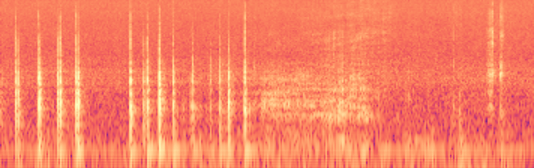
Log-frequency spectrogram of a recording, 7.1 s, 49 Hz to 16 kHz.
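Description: Fingertips tap and knock along the top edge and sides of the lid of a closed, hollow, printed cardboard jigsaw puzzle box, giving 15 short, dry, hollow knocks with a mid-range body and almost no ring. A quick run of taps fills the first three seconds, then a soft rustling scrape follows before a final pair of taps near the end.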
